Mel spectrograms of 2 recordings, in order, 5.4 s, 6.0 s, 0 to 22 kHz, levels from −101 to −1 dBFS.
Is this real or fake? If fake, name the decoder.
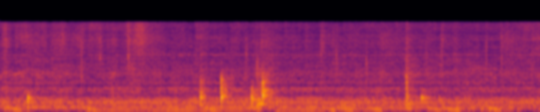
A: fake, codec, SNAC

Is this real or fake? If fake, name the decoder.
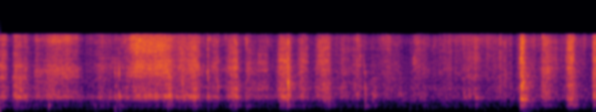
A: real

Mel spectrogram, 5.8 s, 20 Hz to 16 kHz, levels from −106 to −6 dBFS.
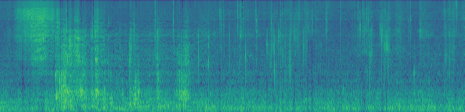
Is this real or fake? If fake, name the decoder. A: fake, codec, SNAC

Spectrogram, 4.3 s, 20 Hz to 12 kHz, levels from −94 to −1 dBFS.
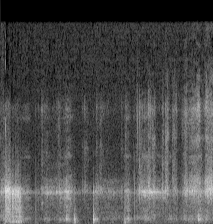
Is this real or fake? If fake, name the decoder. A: real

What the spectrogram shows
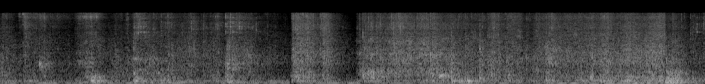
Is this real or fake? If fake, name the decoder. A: real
